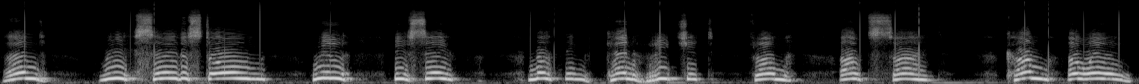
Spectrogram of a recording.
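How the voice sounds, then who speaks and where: A man's voice: very high voice, dark tone, voice pushed up, full character voice, rough recording. A man voicing a commanding evil witch in a children's storybook, with a harsh, droning, imperious delivery. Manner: slow, imperious incantation. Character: commanding evil witch woman chanting dark spells.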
